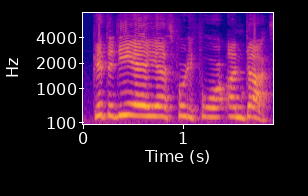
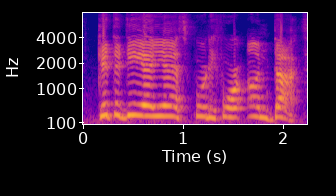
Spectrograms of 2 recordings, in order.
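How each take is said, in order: First: Higher, louder shouted order; ordering his brother to undock, retaken; urgent shout. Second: Higher, louder shouted order; ordering his brother to undock; urgent shout. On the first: Retake after outage. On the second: Urgent order while fighting. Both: Acted. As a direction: bark the order over the battle.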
